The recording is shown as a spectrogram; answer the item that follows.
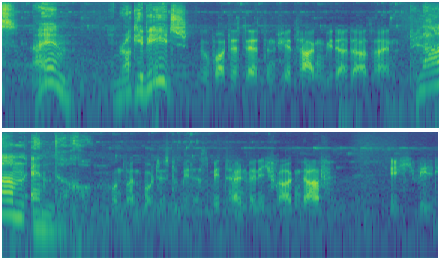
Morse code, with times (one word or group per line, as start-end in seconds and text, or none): none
